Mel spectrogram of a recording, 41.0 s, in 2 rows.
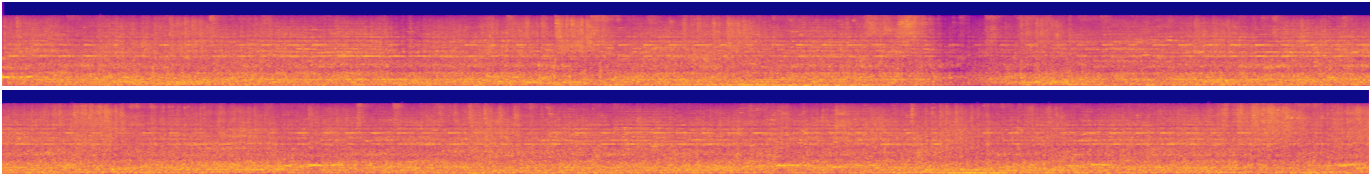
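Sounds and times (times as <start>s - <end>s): train wheels rumbling: 0.0s - 41.0s
wheels clickety-clack over rail joints: 0.0s - 41.0s
high-pitched tones: 28.5s - 39.3s.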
